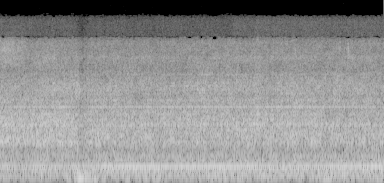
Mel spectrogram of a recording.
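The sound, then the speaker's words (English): A truck driving past an apartment, its engine rumbling steadily, a low droning hum with broad road noise that holds at an even loudness throughout, with no voices. “There was a truck driving by your apartment. And we can hear it.”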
